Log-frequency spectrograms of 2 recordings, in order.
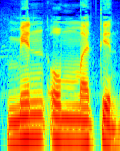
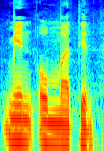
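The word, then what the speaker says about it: مِنْ أُمَّةٍ: Dibacanya min ummatin, dibaca min ummatin. Katakan ya, boleh ditulis di bukunya. Hukum idhar itu tulisan latennya kayak gini. Dibacanya sama. Tulisan dan bacaan sama persis.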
